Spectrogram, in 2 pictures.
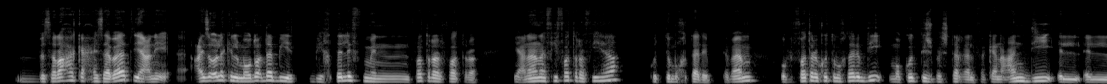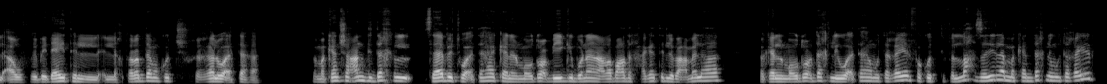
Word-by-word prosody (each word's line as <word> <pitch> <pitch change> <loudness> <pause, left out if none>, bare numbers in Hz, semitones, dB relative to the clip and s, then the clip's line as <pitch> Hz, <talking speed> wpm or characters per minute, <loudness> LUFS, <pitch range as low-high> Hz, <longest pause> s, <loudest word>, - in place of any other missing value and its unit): بصراحة 145 +7 -1
كحسابات، 170 +3 +2
يعني 130 +3 +2
أ - - -24
عايز 160 +2 0
أقول 170 +3 +4
لك 195 - -2
إن - - +6
الموضوع 150 +4 +3
ده 190 +3 +3
بيت 160 -6 0
بيختلف 170 +7 -1
من 125 -4 -3
فترة 160 0 0
لفترة. 125 -6 -5 0.3
يعني 140 +3 0
أنا 160 +1 +4
في 160 +2 -5
فترة 170 -3 -2
فيها 175 +8 -2 0.3
كنت - - -7
مُغتَرِب - - -4
تمام؟ 160 +8 0 0.3
وفي 125 - -6
الفترة 155 +7 0
اللي 165 - +1
كنت 170 -2 -1
مُغتَرِب 165 +3 +1
دي، 190 +1 -3
ما 125 -1 -7
كنتش 150 +1 -1
باشتغل. 115 -3 -6
فكان 115 +2 -7
عندي 150 +6 0
ال 115 -2 -1
ال 115 -1 -2
أو 115 0 0
في 115 +1 -4
بداية 135 +6 +4
ال 115 -6 0
الاغتراب 130 +5 -1
ده 170 - +3
ما 155 - 0
كنتش 150 0 -6
شغّال 130 +3 +1
وقتها. 115 -6 +1 0.5
فما 125 0 -4
كانش 170 +3 +1
عندي 175 -2 +3
دخل 295 - +3
ثابت. 165 +1 +4
وقتها 160 +3 +1
كان 155 -4 0
الموضوع 130 +3 0
بييجي 145 +2 +4
بناءً 145 +1 +1
على 130 +2 +2
بعض 145 +1 +1
الحاجات 145 +3 -5
اللي 145 -2 +2
باعملها 165 +9 0 0.4
فكان 135 0 +1
الموضوع 135 +4 +2
دخلي 155 -3 +1
وقتها 165 +4 +2
مُتغيّر، 155 +5 +1
فكنت 150 -6 -5
في 140 - -28
اللحظة 165 +3 0
دي 190 - +4
لمّا 200 -5 +2
كان 165 0 -3
دخلي 195 +1 -2
مُتغيّر، 180 +9 -1
150 Hz, 200 wpm, -23 LUFS, 130-170 Hz, 0.5 s, إن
